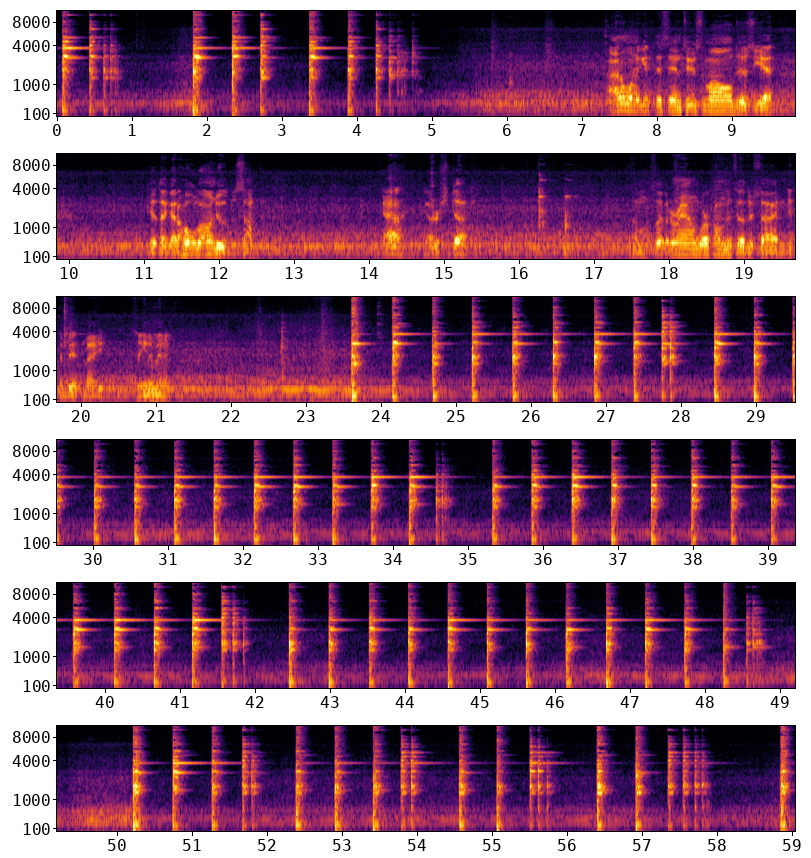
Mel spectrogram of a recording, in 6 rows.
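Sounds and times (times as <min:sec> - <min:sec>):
hammer blows on anvil ringing: 0:00.0 - 0:00.9, 0:01.8 - 0:05.0, 0:16.2 - 0:16.8, 0:23.6 - 0:49.0, 0:50.2 - 0:58.2
steady low hum: 0:00.0 - 0:59.0.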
